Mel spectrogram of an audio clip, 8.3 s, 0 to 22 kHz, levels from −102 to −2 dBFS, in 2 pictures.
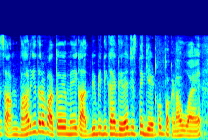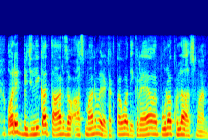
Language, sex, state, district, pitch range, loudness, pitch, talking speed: Hindi, male, Bihar, East Champaran, 160-185 Hz, -19 LUFS, 170 Hz, 265 wpm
